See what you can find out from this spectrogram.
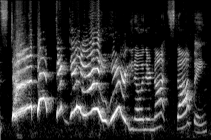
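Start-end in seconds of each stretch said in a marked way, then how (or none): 0.0-2.5 high, loud, drawn-out scream. Retold or imitated. Storyteller at pecking ostriches, screaming. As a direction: shriek it at full pitch, stretching the words. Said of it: "I'm screaming".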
